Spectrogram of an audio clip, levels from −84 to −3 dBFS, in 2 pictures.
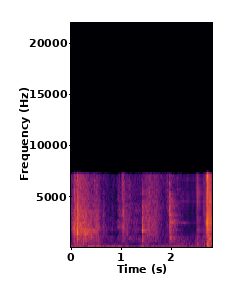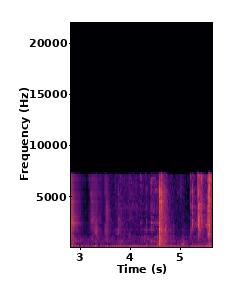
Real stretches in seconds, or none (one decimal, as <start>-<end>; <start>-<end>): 0.0-2.3; 3.6-5.7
